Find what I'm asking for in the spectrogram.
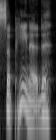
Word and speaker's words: subpoenaed: I asked, what familiar 10-letter word contains a silent B, E, and O, not necessarily in that order or consecutively? And the answer is a weird word. It's subpoenaed, S-U-B-P-O-E-N-A-E-D.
